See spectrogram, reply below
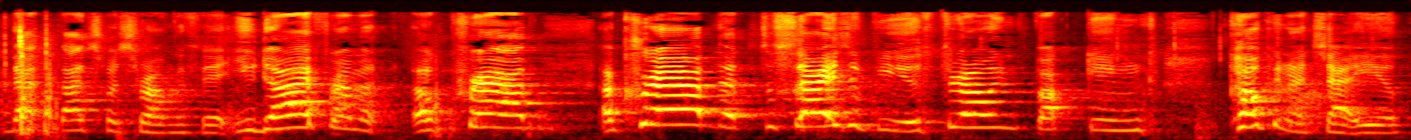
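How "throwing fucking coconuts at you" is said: normal talking voice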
